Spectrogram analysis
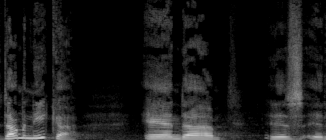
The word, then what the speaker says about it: Dominica: say it this week it's not Dominica as we were saying before we left left it is Dominica and uh it is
